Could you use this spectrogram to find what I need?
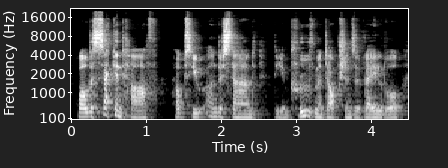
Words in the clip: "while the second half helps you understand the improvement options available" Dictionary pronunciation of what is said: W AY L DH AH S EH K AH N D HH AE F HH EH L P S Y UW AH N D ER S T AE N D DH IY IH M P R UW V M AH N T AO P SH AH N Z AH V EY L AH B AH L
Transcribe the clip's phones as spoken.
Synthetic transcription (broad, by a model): W AY L DH AH S EH K AH N D HH AE F HH EH L P S Y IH AH N D ER S T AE N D DH IY IH M P R UW V M AH N T AO P SH AH N Z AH V EY L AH B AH L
